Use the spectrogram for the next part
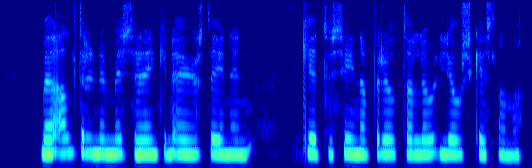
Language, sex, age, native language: Icelandic, female, 13, Icelandic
